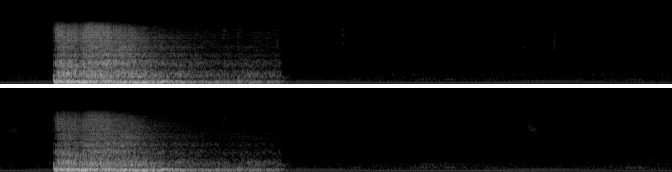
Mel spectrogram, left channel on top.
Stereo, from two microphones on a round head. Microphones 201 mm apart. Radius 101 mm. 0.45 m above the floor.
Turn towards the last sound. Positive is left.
turn(degrees=25)  # may be behind; listen again after turning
